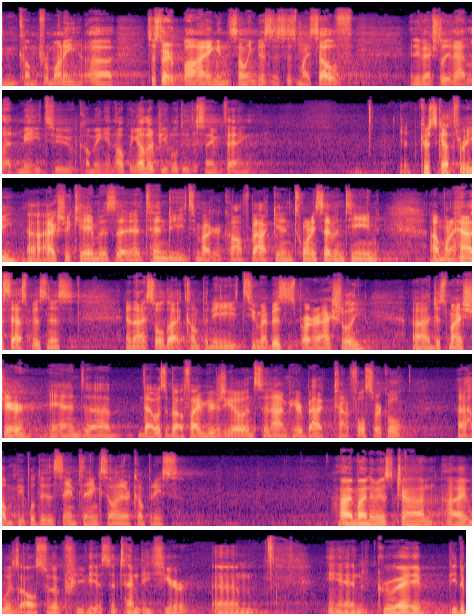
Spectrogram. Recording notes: MicroConf Recap: Quiet Light Brokerage Answers Audience Questions. In this Q&A session from MicroConf US 2023. Answer attendee questions.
